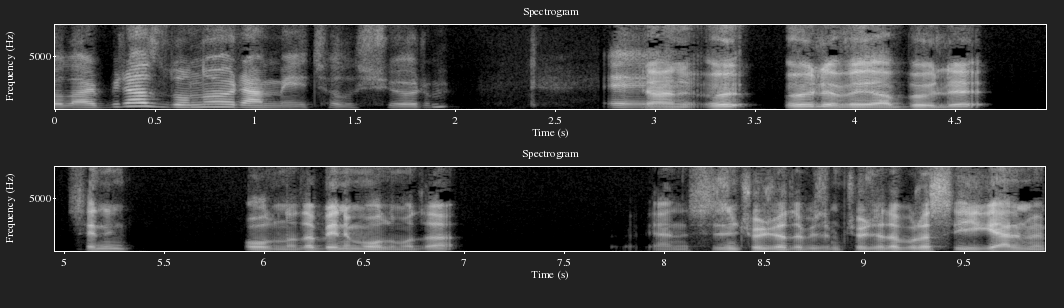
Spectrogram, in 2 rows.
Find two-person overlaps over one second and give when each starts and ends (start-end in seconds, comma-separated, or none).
none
